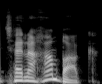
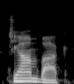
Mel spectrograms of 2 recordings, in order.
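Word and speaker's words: Tyahnybok: The C-14s was started as a youth wing of the Svoboda party founded by Ole Tenahambak. Is that how do you say his name, Max? Tianbach.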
